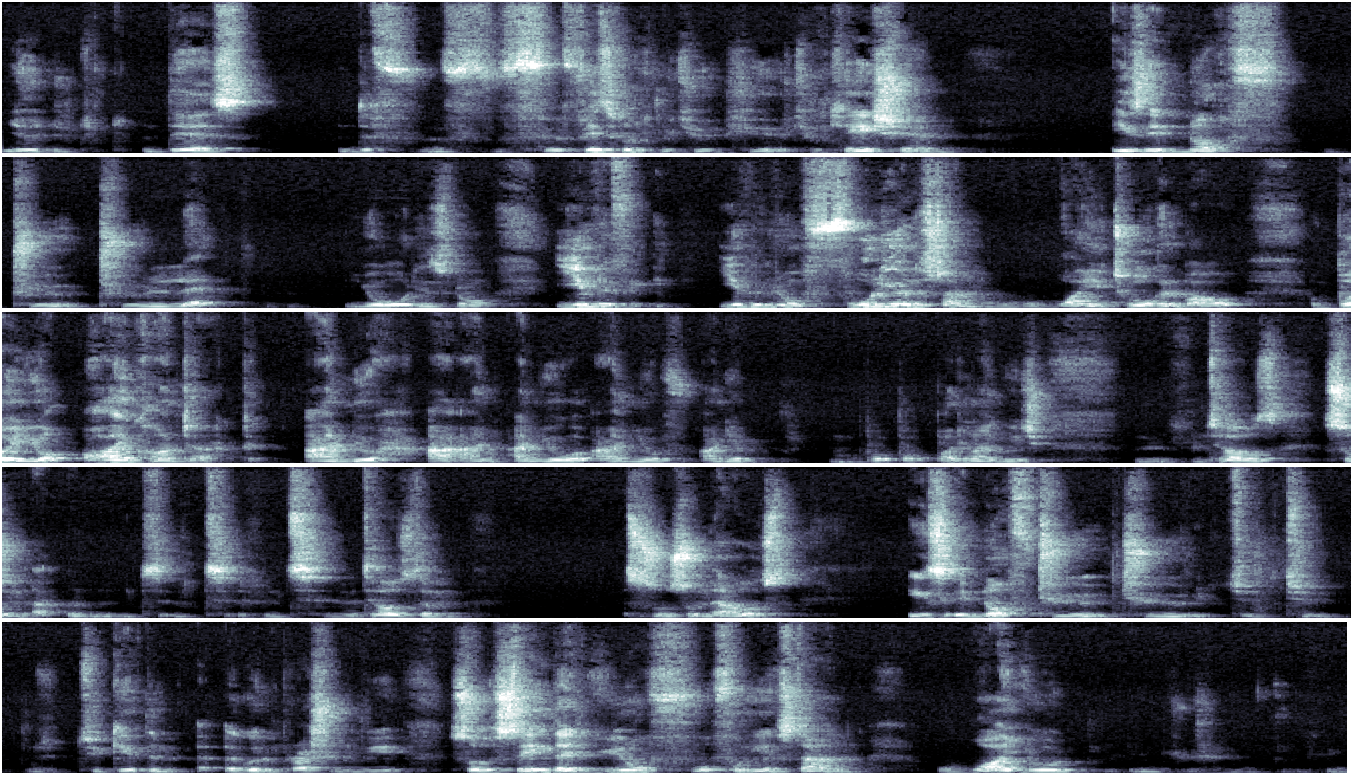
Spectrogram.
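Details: Adult man with a stammer (stuttering) speaking unedited, with audible repetitions of words and phrases; stuttering.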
